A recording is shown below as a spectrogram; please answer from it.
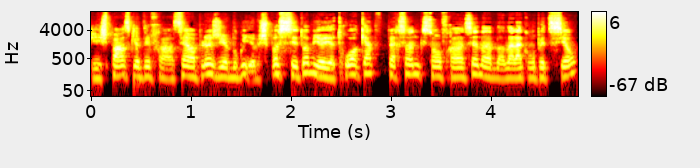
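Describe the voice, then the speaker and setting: A man's bright, sharp voice with a strong Quebec accent, fairly high in pitch, with ordinary pitch variation. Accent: strong Québécois. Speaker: music producer and rap contest judge. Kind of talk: critique of contest entries. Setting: studio. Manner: fast; casual, conversational.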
